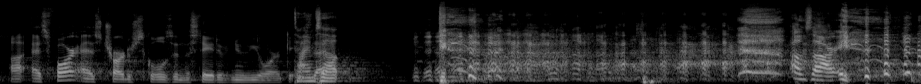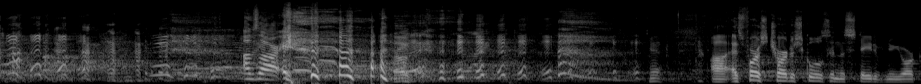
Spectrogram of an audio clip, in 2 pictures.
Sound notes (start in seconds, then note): 5.7 laughter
